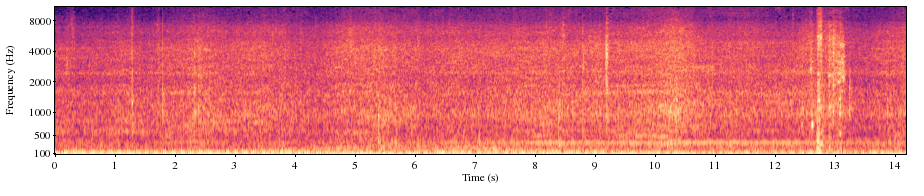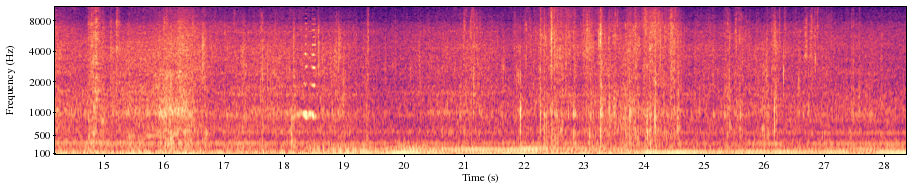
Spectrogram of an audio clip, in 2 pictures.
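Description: Ford Bronco Sport engine running at low speed as the SUV crawls over a rough dirt trail, with occasional knocks and clicks. About twenty seconds in the engine note rises for a few seconds, then drops back.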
